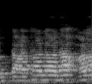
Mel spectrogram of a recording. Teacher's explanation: टाठा डाढ़ा अड़ा का उच्चारण स्थान क्या होगा, मूर्धन्य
